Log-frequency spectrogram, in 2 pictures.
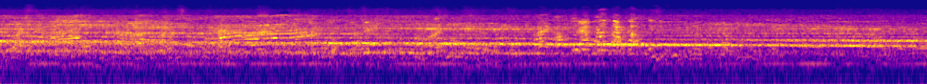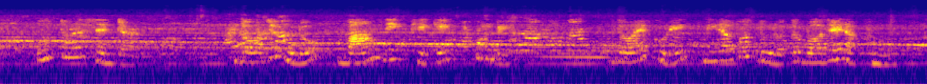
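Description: A train hums and rumbles steadily on its track.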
